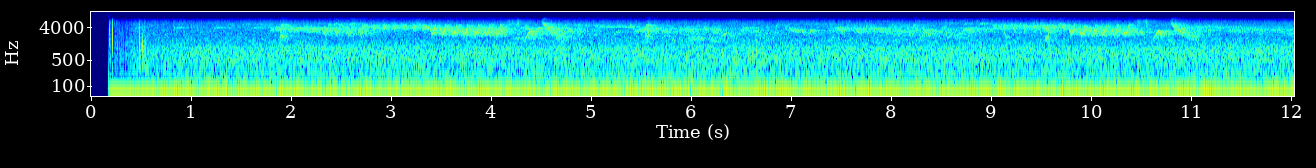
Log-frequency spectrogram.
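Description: A songbird singing twice, each song a rapid trill of repeated notes lasting about two seconds and ending in a short falling flourish, with a few faint chirps from other birds between. A low steady rumble runs underneath.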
